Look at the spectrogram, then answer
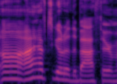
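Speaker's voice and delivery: usual speaking voice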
